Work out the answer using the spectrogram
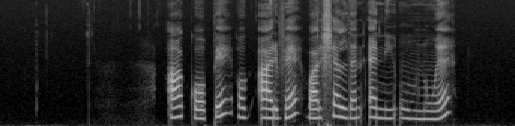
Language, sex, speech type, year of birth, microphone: Norwegian, female, read, 1983, Sennheiser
